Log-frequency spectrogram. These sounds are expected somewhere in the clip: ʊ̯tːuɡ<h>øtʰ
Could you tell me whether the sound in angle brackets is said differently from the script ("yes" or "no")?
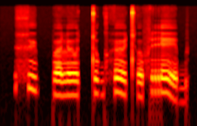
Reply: no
